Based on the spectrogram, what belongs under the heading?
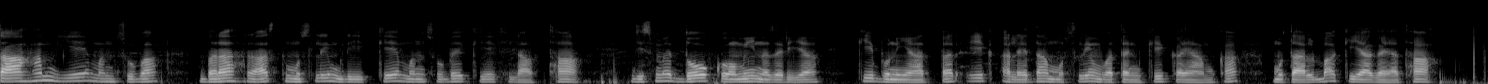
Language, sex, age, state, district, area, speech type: Urdu, male, 18-30, Delhi, South Delhi, urban, read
